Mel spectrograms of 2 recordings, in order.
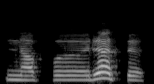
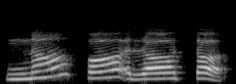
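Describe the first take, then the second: First: नफरत said quickly as one joined word, नफ-रत, falling. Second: Slow, every letter voiced apart as न-फ-र-त; syllable by syllable. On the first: Teacher drilling the children, saying the joined word. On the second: Teacher drilling the children, spelling the word out slowly. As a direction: spell out नफरत slowly, one letter at a time. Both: Shown as a demonstration. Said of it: "एक साथ जोड़ करके".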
